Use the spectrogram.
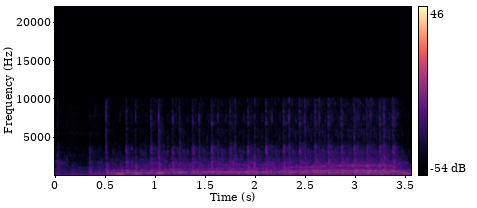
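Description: A sewing machine runs steadily, stitching a quilt seam on a barn star sampler, with a rising, whirring motor hum lasting a few seconds and no talk over it.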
